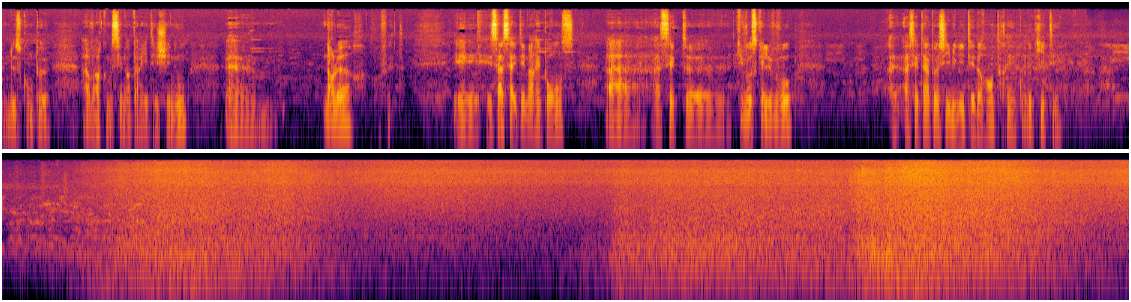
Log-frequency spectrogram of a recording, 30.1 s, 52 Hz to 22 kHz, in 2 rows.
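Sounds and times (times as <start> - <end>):
speech: 0.0 - 5.4, 6.0 - 10.8, 11.8 - 14.3
ocean waves breaking on the shore: 15.8 - 30.0.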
